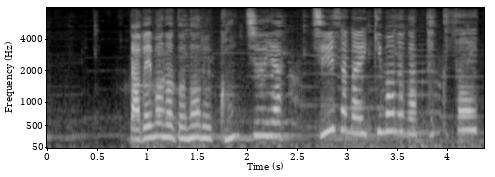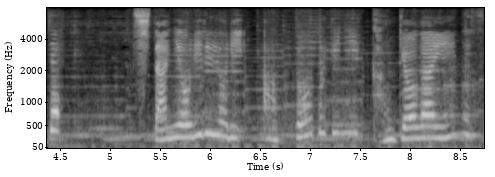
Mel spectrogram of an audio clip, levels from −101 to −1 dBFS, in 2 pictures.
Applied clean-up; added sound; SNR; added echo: neural separator model SepFormer DNS4.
